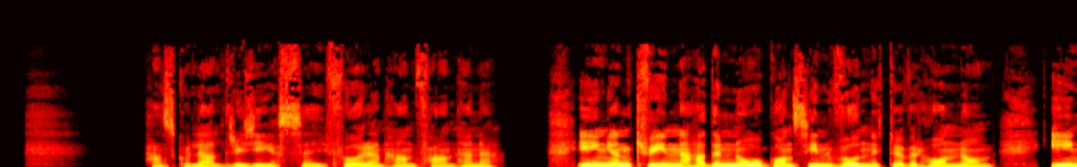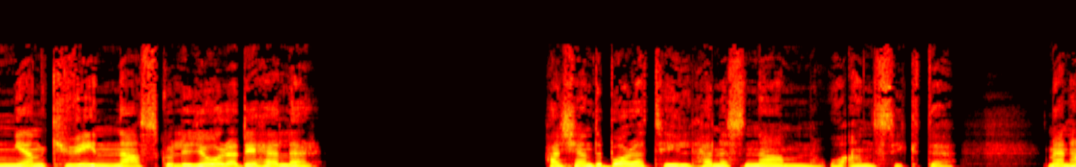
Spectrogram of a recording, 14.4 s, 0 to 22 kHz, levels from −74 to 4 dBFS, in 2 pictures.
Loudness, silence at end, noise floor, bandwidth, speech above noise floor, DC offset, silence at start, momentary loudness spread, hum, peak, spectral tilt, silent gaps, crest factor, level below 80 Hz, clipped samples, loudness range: -16 LUFS; 0 s; under -90 dBFS; 16.5 kHz; over 74 dB; under 0.1%; 0.2 s; 11 LU; none; -2 dBFS; -5.5 dB/octave; 0.67-0.95 s, 3.42-3.57 s, 9.36-9.86 s, 9.94-10.77 s; 14 dB; -56 dBFS; under 0.1%; 4 LU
